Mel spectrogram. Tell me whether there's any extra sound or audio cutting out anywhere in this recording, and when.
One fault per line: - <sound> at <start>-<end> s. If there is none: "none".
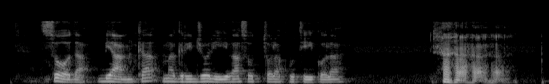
- laugh at 4.3-5.2 s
